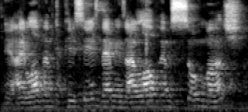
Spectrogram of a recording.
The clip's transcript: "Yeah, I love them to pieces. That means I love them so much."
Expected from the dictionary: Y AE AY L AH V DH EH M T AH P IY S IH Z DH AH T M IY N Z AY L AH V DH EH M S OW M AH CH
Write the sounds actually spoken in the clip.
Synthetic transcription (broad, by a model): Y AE AY L AH V DH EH M T AH P IY S IH Z DH AH T M IY N Z AY L AH V DH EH M S OW M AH CH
